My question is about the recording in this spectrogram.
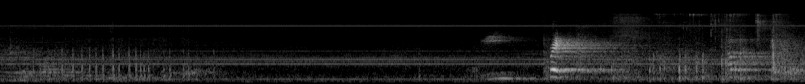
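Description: Light footfalls tapping on a rubber agility floor, then a sudden loud voice call about five and a half seconds in, followed by more short calls, ringing in a large hall.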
